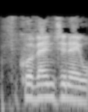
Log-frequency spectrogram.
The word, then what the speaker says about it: Quivenzhané: Quivenzhané Wallace, yes.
